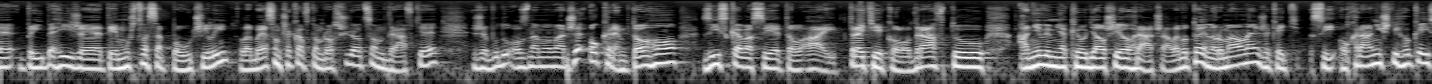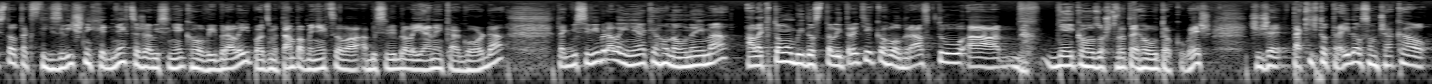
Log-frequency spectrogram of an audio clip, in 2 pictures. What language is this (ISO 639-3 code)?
slk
